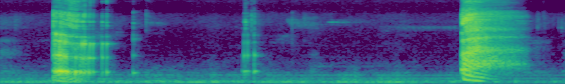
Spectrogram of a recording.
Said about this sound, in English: Excuse me, folks, for being so bold. But that was a burp I could not hold.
